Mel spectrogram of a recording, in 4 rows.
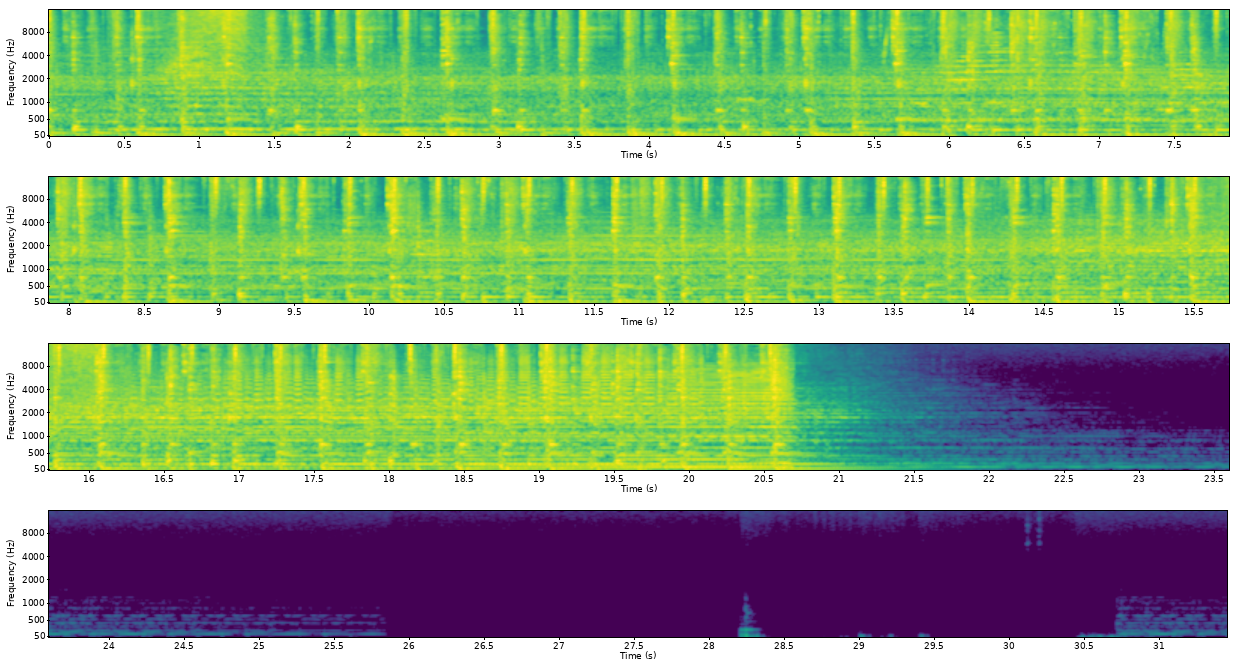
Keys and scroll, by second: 13.1 super+=.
